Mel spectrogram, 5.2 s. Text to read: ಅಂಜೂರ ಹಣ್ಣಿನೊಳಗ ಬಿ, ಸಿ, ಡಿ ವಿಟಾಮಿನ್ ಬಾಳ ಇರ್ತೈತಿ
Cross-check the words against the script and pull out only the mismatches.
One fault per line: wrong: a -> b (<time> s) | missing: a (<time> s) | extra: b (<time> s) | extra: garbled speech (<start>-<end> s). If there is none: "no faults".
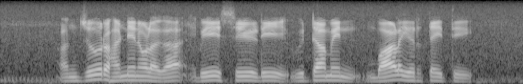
no faults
